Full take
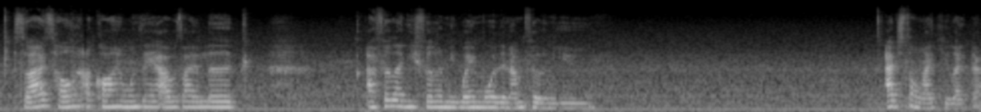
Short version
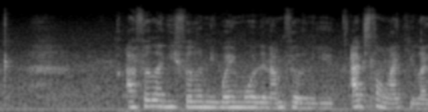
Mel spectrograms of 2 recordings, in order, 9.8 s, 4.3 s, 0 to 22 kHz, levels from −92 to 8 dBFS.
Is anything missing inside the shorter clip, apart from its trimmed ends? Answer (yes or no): yes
